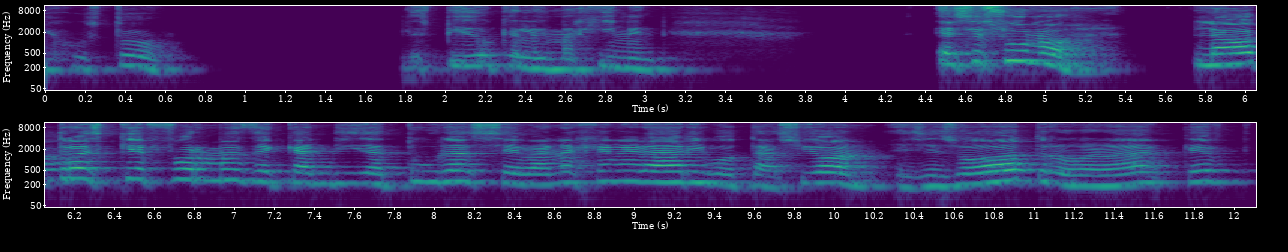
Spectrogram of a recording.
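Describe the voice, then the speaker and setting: Mexican woman lecturer on a video call. Conversational, explains with homely examples, middle pitch. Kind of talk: online graduate lecture.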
